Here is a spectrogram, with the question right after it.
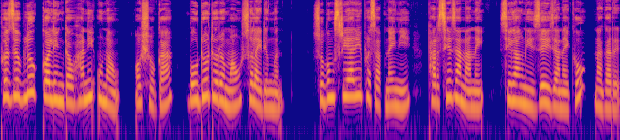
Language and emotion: Bodo, neutral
